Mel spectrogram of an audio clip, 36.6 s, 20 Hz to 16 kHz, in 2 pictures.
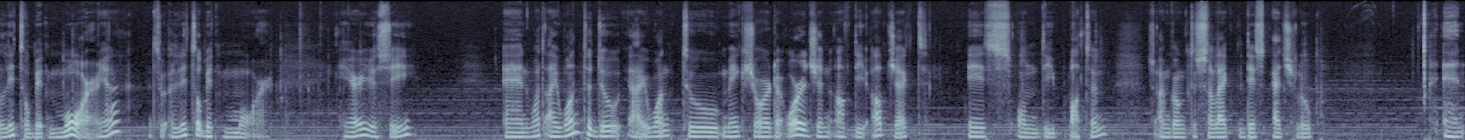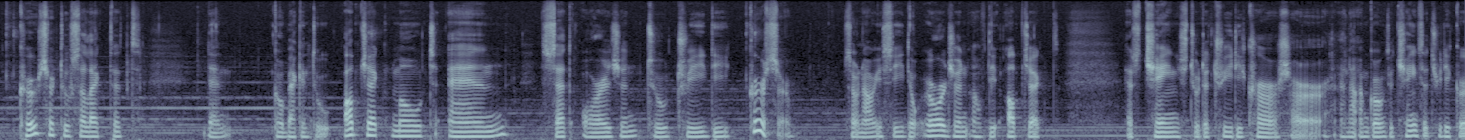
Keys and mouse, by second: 0.8 b, 3.3 shift+c, 4.0 shift+click, 4.5 Tab, 12.6 Tab, 13.4 alt+right click, 16.3 shift+s, 19.9 Tab, 23.0-27.8 drag, 32.8 middle click, 35.0 shift+s.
